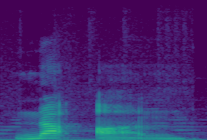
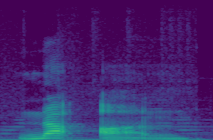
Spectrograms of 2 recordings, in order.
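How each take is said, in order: First: The word has an abrupt stop between vowels. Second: The word has an abrupt stop between vowels.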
